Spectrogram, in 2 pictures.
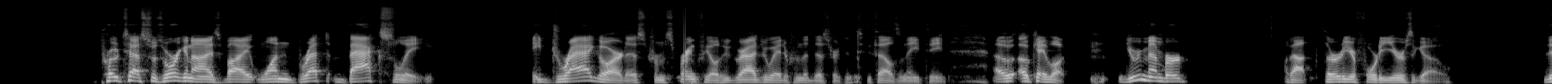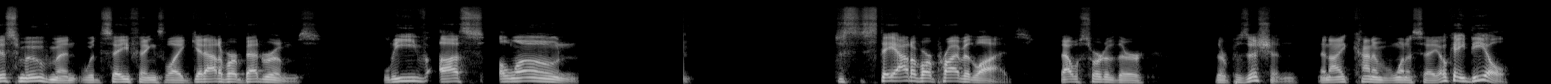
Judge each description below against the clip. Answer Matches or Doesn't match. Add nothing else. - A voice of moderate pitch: Doesn't match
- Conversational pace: Doesn't match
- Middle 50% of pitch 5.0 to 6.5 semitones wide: Matches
